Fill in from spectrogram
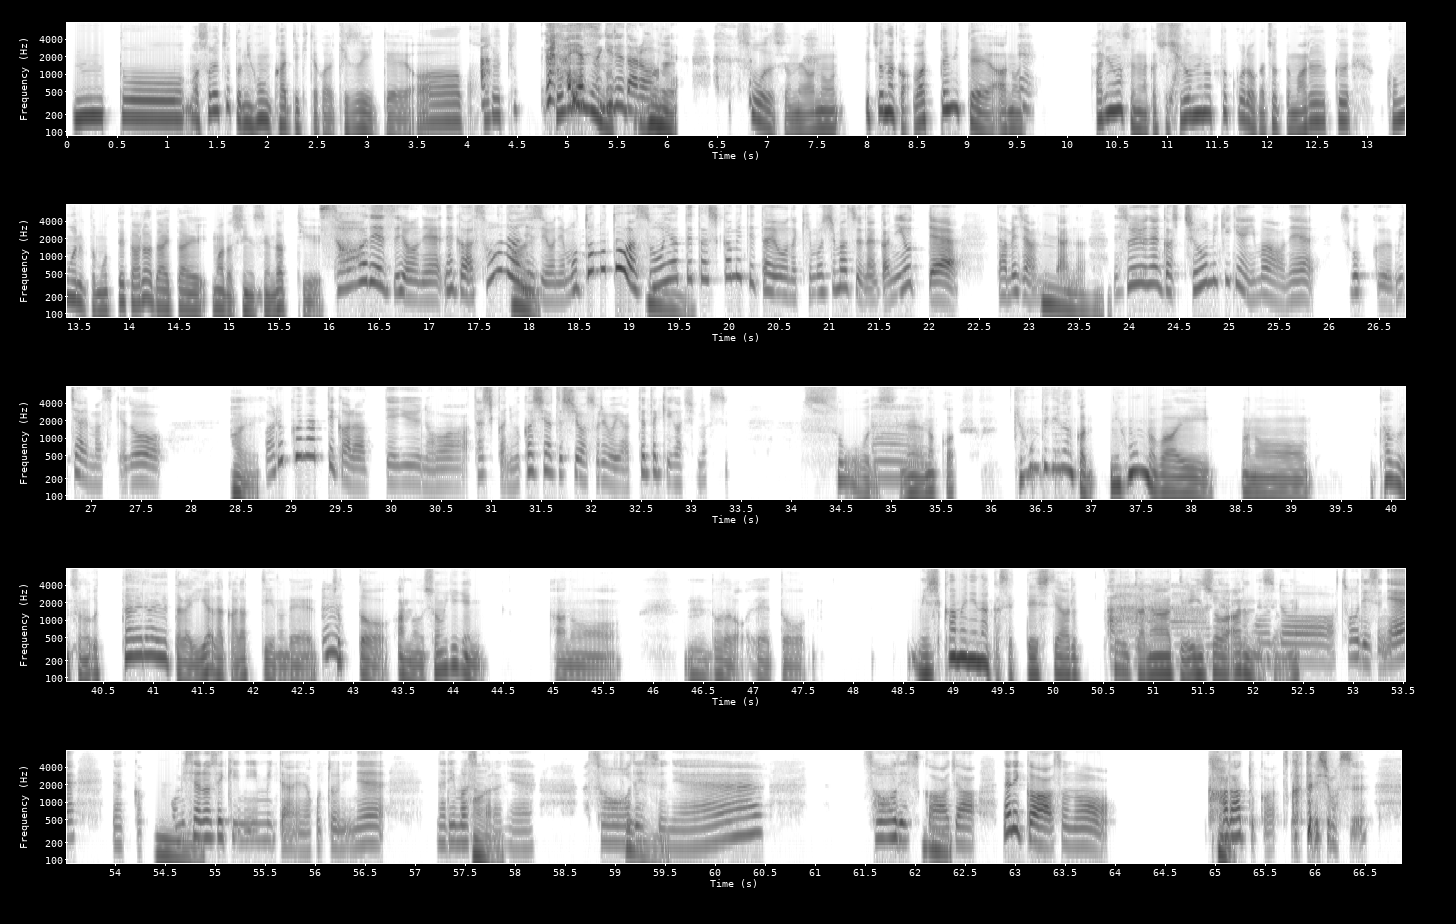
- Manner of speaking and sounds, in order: laugh; other noise; laughing while speaking: "使ったりします？"
- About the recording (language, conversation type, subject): Japanese, podcast, フードロスを減らすために普段どんな工夫をしていますか？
